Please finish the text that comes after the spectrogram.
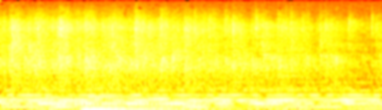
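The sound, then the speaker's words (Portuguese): A church audience applauds to welcome a first-time visitor, a dense, steady wash of clapping that holds for several seconds, with sustained low musical tones humming underneath. “A igreja quer saudar a nossa amada com uma forte salva de palmas, com bastante alegria.”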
